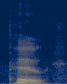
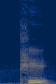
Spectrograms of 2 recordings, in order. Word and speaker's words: pu: This is not pu, it's a tight, pursed-lipped pu sound.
